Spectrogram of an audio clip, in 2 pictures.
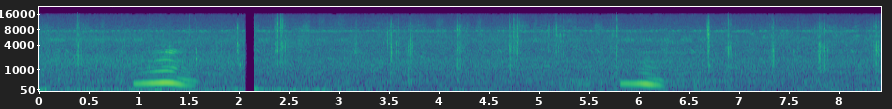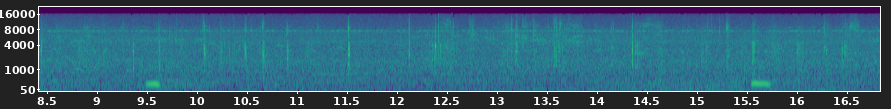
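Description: A young woman makes short, close humming sounds of enjoyment.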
